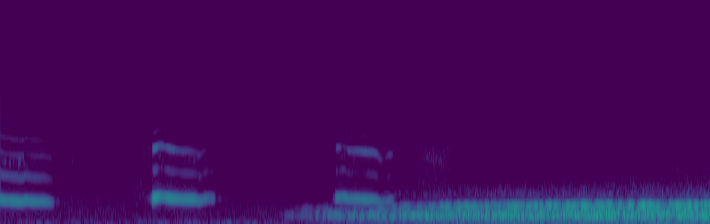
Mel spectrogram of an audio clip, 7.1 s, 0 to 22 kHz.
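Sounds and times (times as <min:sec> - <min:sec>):
faint low suffering whimpers behind a door: 0:01.5 - 0:02.2, 0:03.4 - 0:04.5
steady low rushing noise: 0:03.0 - 0:07.0.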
